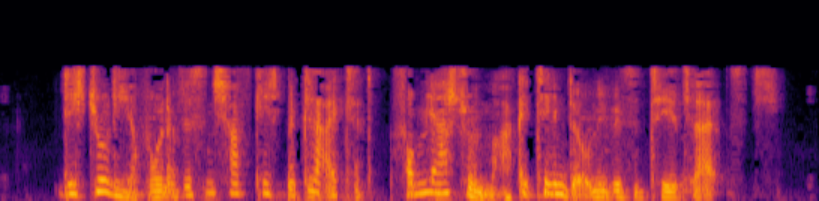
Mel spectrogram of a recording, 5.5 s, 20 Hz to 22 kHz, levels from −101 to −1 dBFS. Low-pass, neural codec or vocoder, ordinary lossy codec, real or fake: 5.4 kHz; codec, 24 kHz, 0.9 kbps, WavTokenizer, medium music audio release; MP3, 24 kbps; fake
